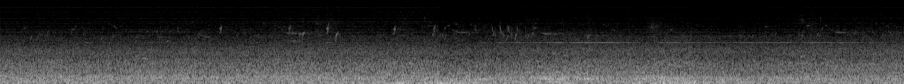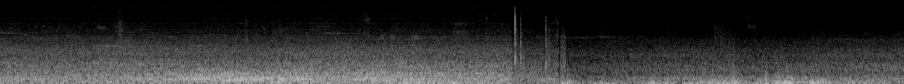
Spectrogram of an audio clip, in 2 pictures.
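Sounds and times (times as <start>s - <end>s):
electric train rumbling over tracks: 0.0s - 18.0s.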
